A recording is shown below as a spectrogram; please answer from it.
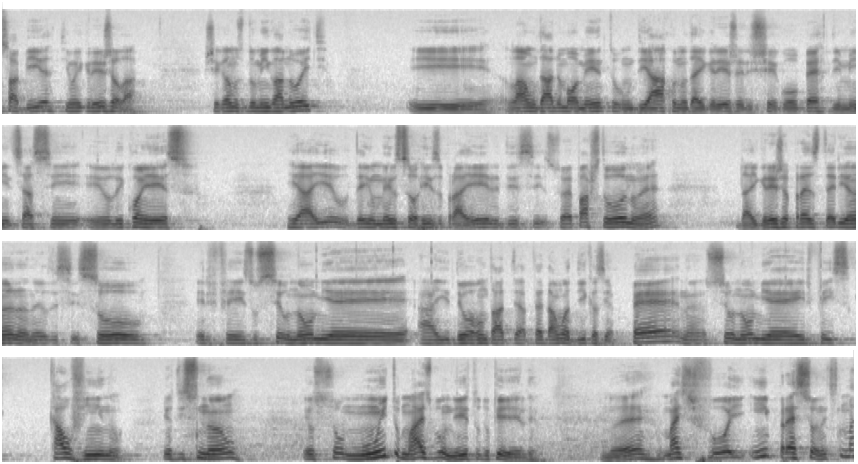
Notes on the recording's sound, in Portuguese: No culto presencial e transmitido ao vivo no domingo a noite (18h) por ocasião do 89º aniversário da igreja.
